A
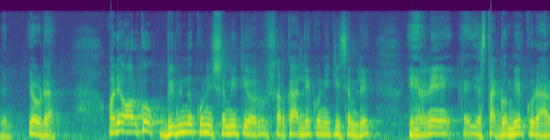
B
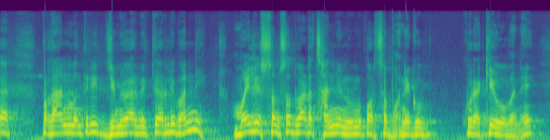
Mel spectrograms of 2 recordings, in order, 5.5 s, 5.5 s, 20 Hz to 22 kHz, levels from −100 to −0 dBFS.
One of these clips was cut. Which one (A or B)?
B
